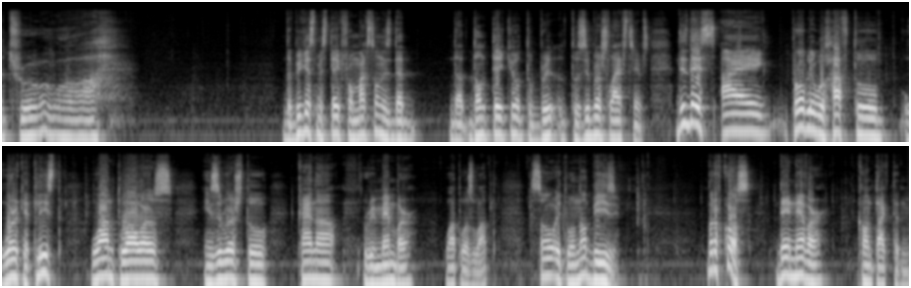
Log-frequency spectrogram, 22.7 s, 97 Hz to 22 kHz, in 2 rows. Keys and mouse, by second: 11.9 1, 17.7-22.6 alt+right drag, 18.0 g, 19.1 6.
